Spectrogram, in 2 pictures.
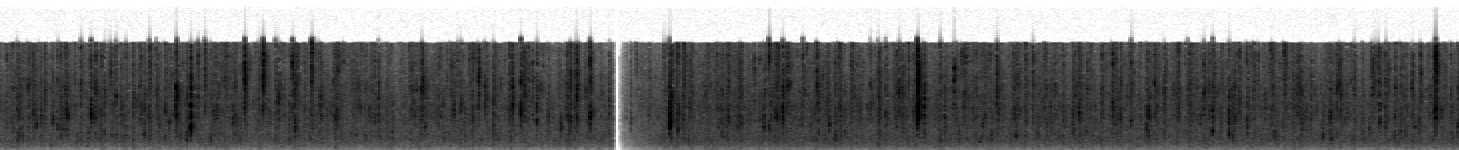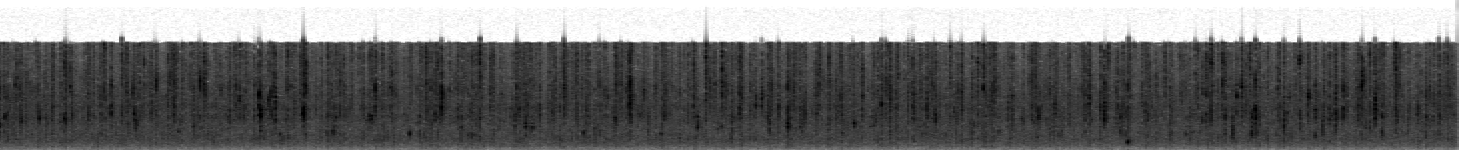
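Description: Steady rain falling on a surface, a dense hiss full of separate drop ticks. About six seconds in it cuts out completely for a moment, then fades back in, like a splice in a looped recording.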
